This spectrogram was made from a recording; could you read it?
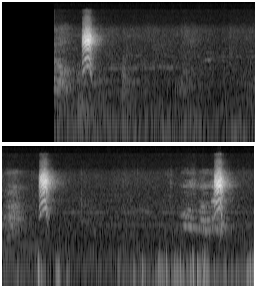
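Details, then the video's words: Three harsh, high, buzzy notes come from a tame white-breasted woodswallow kept without a companion, roughly two seconds apart, with softer squeaky sounds and low rumbling noise around them. "KESEDIHAN BURUNG KEKEP BABI TANPA TEMAN"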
